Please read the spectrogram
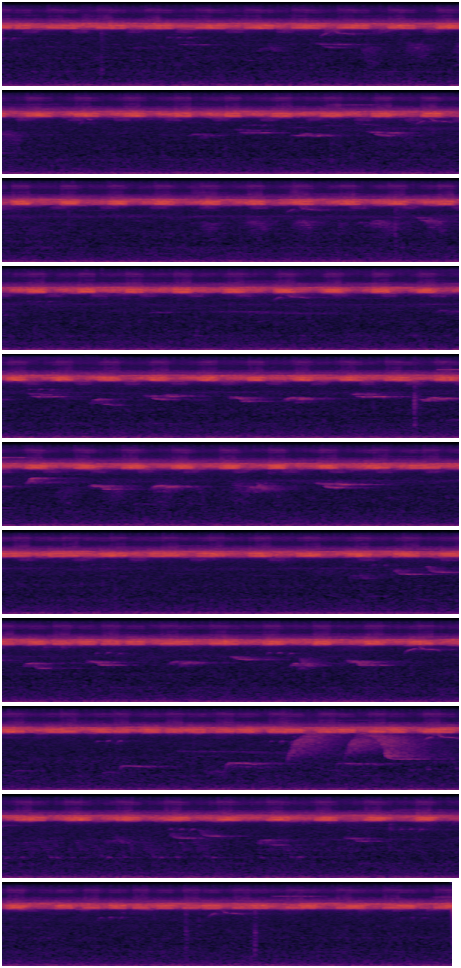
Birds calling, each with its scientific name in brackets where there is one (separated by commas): Black-faced Antthrush (Formicarius analis), Hauxwell's Thrush (Turdus hauxwelli), Piratic Flycatcher (Legatus leucophaius), Gray Antbird (Cercomacra cinerascens), Screaming Piha (Lipaugus vociferans), Olivaceous Woodcreeper (Sittasomus griseicapillus), Thrush-like Wren (Campylorhynchus turdinus)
